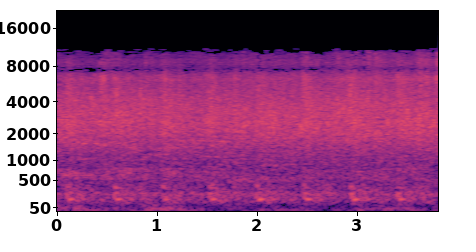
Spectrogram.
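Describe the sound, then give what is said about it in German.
A stadium crowd at a football match applauds steadily as players are substituted off, including Christian Müller: a dense wash of clapping at moderate volume with no clear breaks across the whole stretch. “Dass der überhaupt noch Applaus kriegt, ist ja ein Wunder.”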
